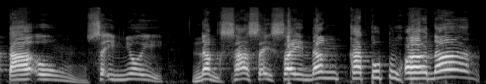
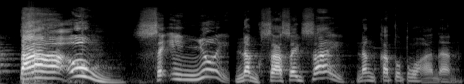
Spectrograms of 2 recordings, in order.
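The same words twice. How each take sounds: First: The stress falls on the word katotohanan. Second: The stress falls on the word taong. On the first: The point is that he is telling the truth. The speaker calls it right. "Nasaan yung accent? Yung katotohanan" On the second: The point is proving he is a human being. The speaker calls it wrong. "So nasaan yung accent? Taong!"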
